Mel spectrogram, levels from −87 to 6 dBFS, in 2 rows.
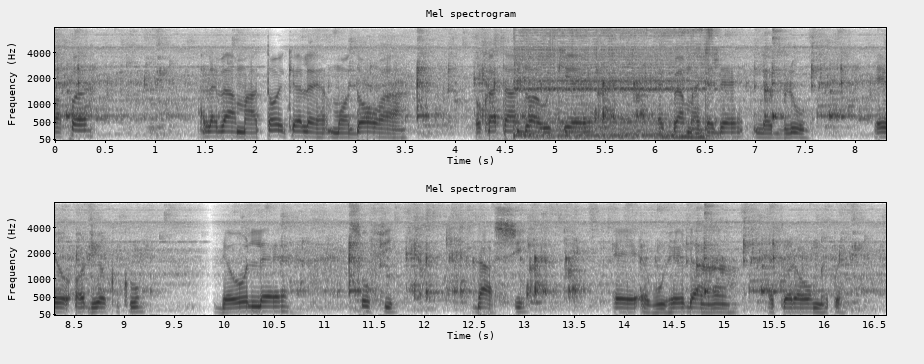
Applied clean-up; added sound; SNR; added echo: none; Water tap, faucet / Water + Fart; 4 dB; none.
